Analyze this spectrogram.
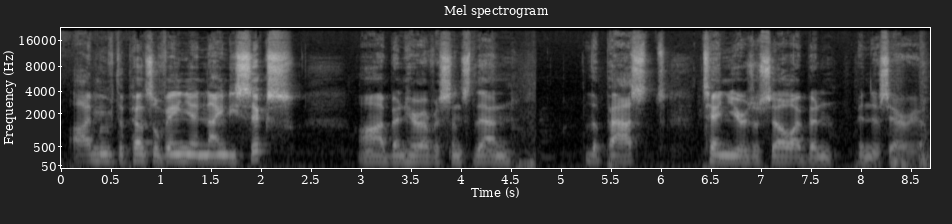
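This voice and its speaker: A man with a slight Massachusetts accent speaks in a fairly even intonation, leaving long, frequent pauses. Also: medium pitch for a man, moderate pace. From Massachusetts, near Worcester. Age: 50s. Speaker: off-road park owner. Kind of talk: interview.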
